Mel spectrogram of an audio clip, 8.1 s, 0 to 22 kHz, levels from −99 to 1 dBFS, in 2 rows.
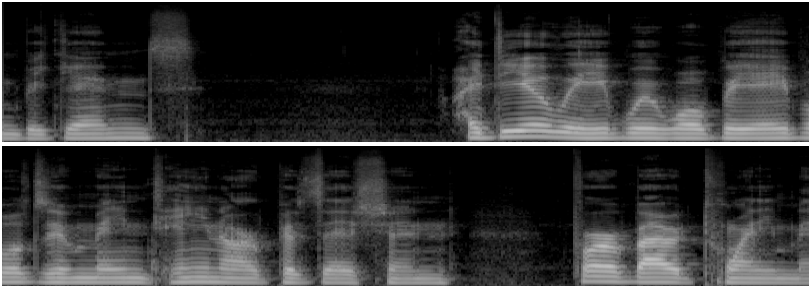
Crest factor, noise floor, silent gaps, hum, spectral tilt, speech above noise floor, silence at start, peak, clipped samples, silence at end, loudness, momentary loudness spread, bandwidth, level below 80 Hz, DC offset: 20 dB; -76 dBFS; none; none; -7.5 dB/octave; 44 dB; 0 s; -14 dBFS; under 0.1%; 0 s; -33 LUFS; 12 LU; 14 kHz; -76 dBFS; under 0.1%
